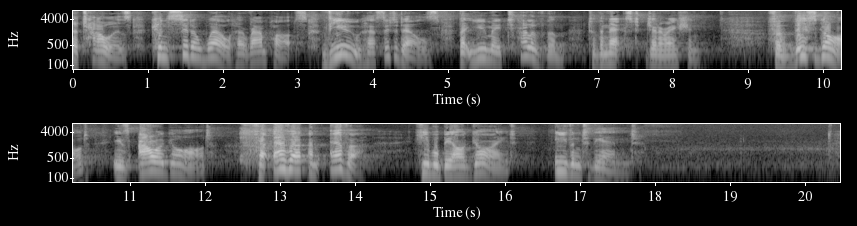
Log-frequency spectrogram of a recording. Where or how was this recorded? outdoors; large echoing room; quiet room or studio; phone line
large echoing room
